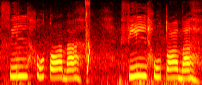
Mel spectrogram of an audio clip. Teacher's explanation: آگے پڑھیں گے فا کو لام سے ملائیں گے، فل حطامہ، تو TAW تو کے ساتھ، اور میم کے بعد گول تا کو جب ہم وقف کر رہے ہیں تو ہا میں بدل دیں گے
